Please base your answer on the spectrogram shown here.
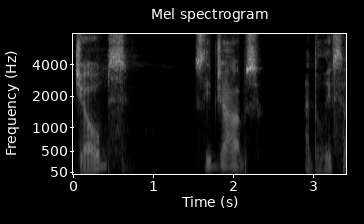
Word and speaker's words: Jobs: your friend of mine Steve jobes is IT jobs Steve Jobs I believe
